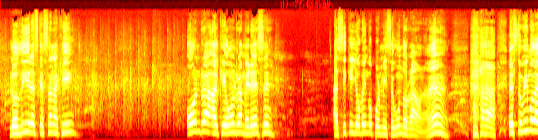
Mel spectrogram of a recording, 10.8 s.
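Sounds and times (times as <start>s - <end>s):
audience applause: 0.0s - 4.8s
speech: 0.2s - 1.6s, 3.8s - 5.6s, 6.6s - 10.7s
laughter: 8.6s - 10.5s.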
